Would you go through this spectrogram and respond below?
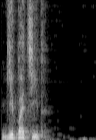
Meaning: hepatitis
- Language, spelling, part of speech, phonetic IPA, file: Russian, гепатит, noun, [ɡʲɪpɐˈtʲit], Ru-гепатит.ogg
